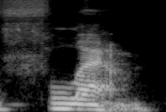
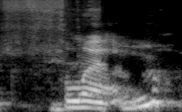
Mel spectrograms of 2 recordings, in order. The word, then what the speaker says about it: phlegm: want to know about why don't we pronounce the g in phlegm why isn't it phlegm well it we used to not write it that way when phlegm first came into the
